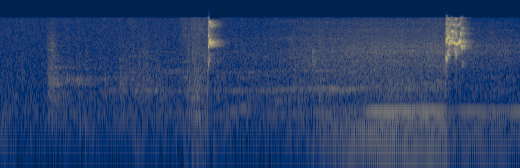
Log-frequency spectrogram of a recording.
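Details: Caged rosy-faced lovebirds by a window: two brief, sharp chirps about two seconds apart, over steady low street noise and a humming engine.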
